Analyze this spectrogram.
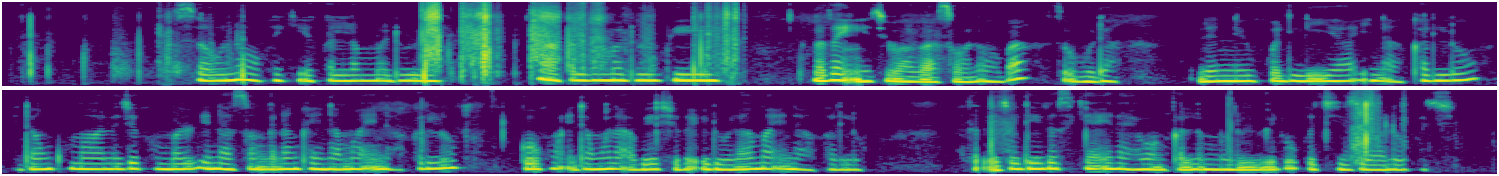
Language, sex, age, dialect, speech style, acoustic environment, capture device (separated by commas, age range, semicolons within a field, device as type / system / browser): Hausa, female, 25-34, Nigeria - Nigerian Standard, happy; excited, silence, mobile / Linux / Chrome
